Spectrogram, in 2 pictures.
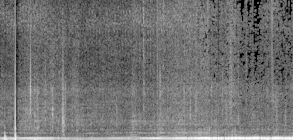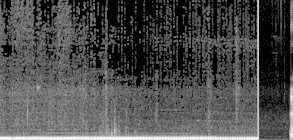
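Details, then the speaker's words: Mazda drift car being driven after a stone found on the lower control arm was removed: steady low rolling rumble over bumps with no knocks or rattles; steering and suspension sound normal, though the rock is doubted as sole cause. "nothing there steam rec sounds good suspension sounds normal there's no bumps and rattles anymore"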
